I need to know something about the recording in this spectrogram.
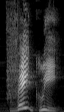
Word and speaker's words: vague: you said it e the ua is silent though vaguely vegu vague vegeta i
